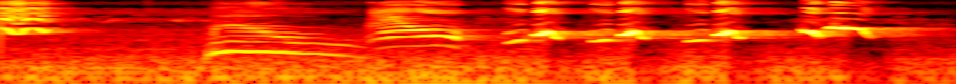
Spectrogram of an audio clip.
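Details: Gentle tutoring song of a white-browed laughingthrush imitating a rooster crow: two descending crow-like harmonic phrases, followed by a quick run of sharp, ringing whistled notes at roughly half-second intervals.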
